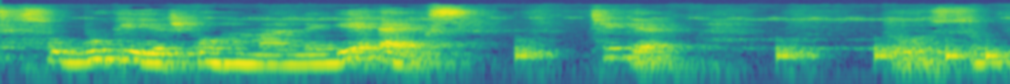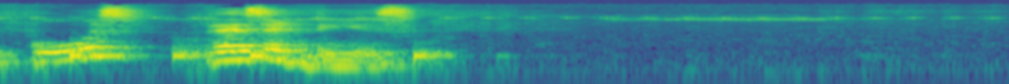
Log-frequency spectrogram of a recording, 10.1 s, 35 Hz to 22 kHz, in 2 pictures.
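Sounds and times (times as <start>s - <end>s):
cricket trilling: 0.0s - 10.0s.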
